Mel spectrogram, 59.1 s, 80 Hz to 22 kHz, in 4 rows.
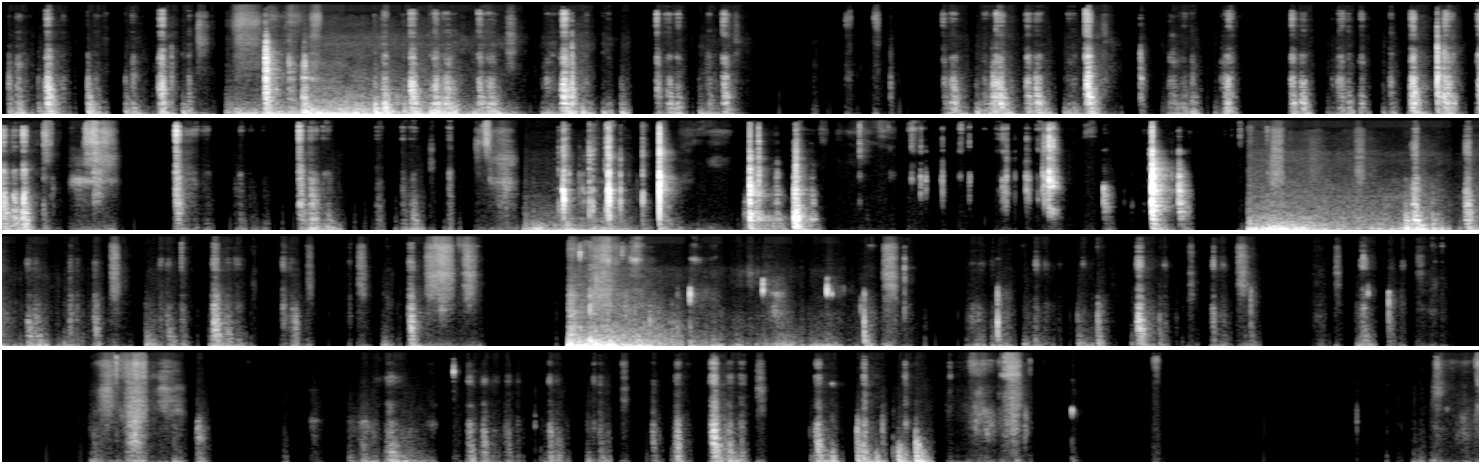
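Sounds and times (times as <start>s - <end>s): rustling and rubbing: 27.2s - 29.1s, 35.2s - 36.2s.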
